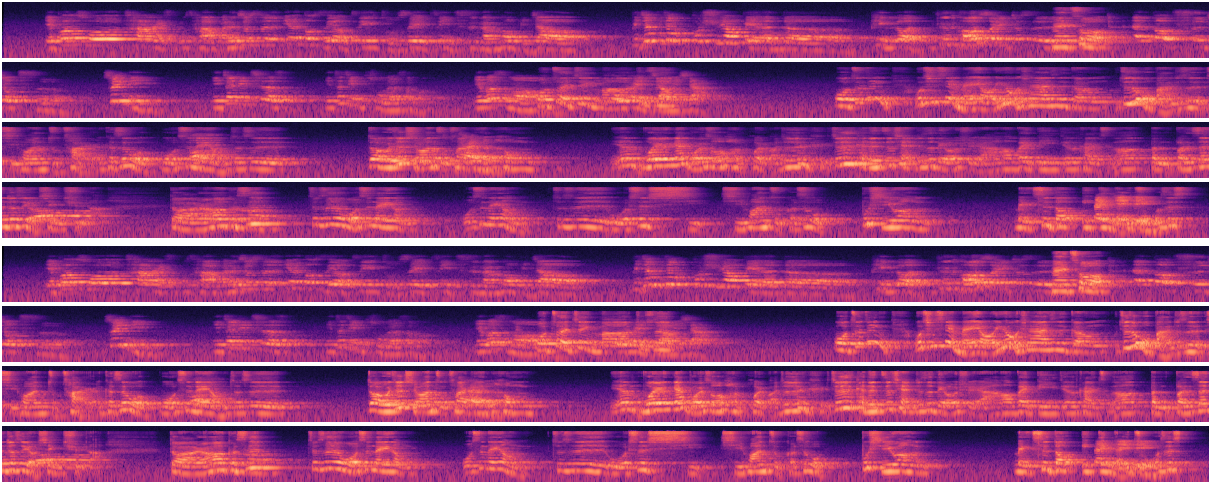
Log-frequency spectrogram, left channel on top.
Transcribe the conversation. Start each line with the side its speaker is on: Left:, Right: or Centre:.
Left: 也不知道说差还是不差，反正就是因为都只有自己煮，所以自己吃，然后比较比较比较不需要别人的评论，<laughs> 然后所以就是
Right: 没错，
Left: 能够吃就吃了。所以你你最近吃了什么？你最近煮了什么？有没有什么撇步可以教一下？
Right: 我最近吗？就是我最近，我其实也没有，因为我现在是跟，就是我本来就是喜欢煮菜的人，可是我我是那种就是，
Left: 哦，
Right: 对，我就是喜欢煮菜跟烘，
Left: 你是喜欢煮菜的人
Right: 因我也应该不会说很会吧，就是就是可能之前就是留学啊，然后被逼就是开始煮，然后本本身就是有兴趣啦，
Left: 哦，
Right: 对啊，然后可是就是我是那一种我是那一种就是我是喜喜欢煮，
Left: 嗯，
Right: 可是我不希望每次都一定得煮，
Left: 被批评
Right: 我是。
